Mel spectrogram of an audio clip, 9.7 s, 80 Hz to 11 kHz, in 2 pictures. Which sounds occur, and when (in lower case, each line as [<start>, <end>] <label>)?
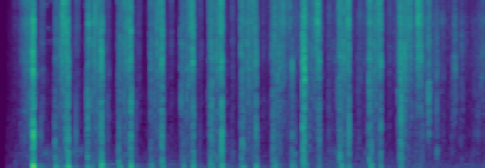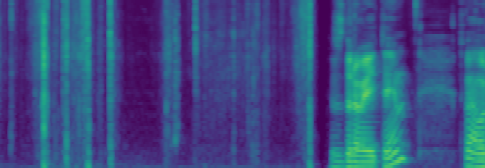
[7.78, 7.96] shuffling cards
[9.01, 9.43] breathing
